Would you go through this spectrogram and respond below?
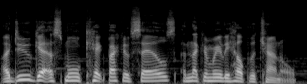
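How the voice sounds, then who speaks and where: A man's voice: fairly high pitch, lively intonation, fast, a little mellow, no room sound, soft background music. A man hosting a tabletop game tutorial, reading a scripted rules explainer.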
